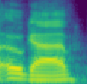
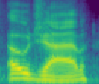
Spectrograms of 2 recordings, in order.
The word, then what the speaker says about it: ogive: This is going to be what they call the ogive, or the ogive, spelled O-G-I-V-E. I've heard it pronounced both ways.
